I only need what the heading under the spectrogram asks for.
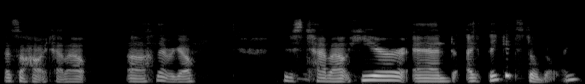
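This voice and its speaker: Young man, monotone gameplay talk. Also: a little high, moderate pace, dry recording, highs cut off. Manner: talks to himself while playing. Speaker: gamer recording his first video. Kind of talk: casual gameplay commentary.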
